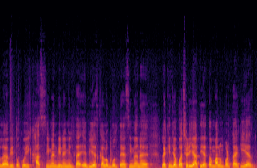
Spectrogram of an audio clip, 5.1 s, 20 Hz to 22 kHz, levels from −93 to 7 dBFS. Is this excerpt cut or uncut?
uncut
